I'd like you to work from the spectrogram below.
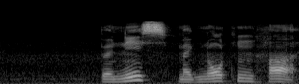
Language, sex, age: English, male, 21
